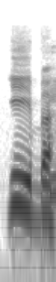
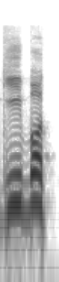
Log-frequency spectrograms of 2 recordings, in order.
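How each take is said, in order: First: The word ends with a breathy h sound. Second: The word ends with a t sound. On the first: This is the Arabic form when stopping on the word. "আরবিতে বললে গিবাহ, থেমে গেল" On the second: This is how it is said in Bengali. "আমরা বলি গিবত"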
